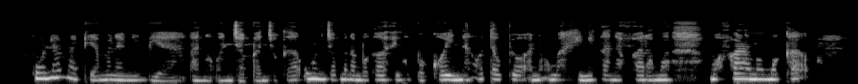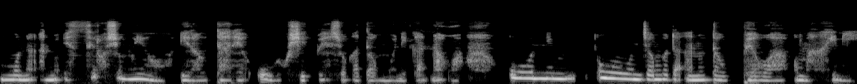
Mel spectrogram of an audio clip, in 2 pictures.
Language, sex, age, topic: Oshiwambo, female, 25-35, agriculture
